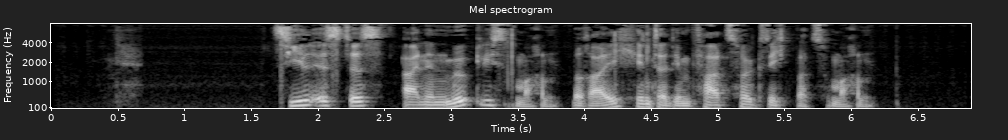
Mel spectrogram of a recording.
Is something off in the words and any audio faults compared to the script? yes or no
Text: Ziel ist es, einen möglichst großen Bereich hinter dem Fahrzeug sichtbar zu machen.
yes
